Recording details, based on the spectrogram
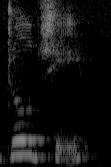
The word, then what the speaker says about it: dulci: So, like, the word dulci, which, like, think dulce de leche, so D-U-L, but with an I instead, so D-U-L-C-I. In singing Latin, is pronounced in dulci, but in speaking Latin, it's pronounced in dulci.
